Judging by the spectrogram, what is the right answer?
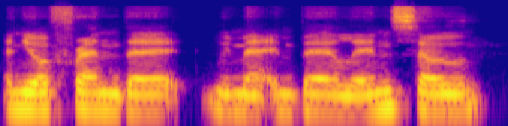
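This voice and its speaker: A woman's voice: low voice, little pitch movement, normal speed. A woman hosting an interview podcast, chatty and enthusiastic as she introduces her guest. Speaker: podcast host.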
